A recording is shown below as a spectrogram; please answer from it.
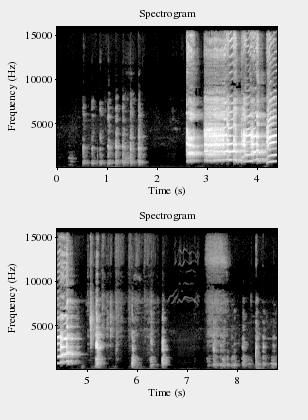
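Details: Roosters of the Pelung and Ketawa breeds together: soft rhythmic clucking, then a powerful two-second crow rising and falling, ending in scattered staccato notes and renewed low clucks.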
